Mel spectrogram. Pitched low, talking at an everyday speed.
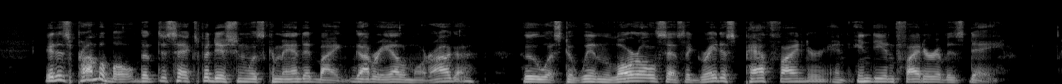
Yes: low, 130 Hz; average, 145 wpm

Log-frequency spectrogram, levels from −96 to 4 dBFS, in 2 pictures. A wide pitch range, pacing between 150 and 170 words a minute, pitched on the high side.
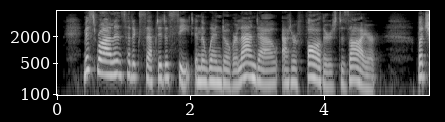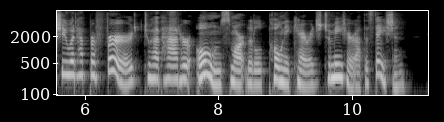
No: wide, 6.1 semitones; average, 185 wpm; high, 210 Hz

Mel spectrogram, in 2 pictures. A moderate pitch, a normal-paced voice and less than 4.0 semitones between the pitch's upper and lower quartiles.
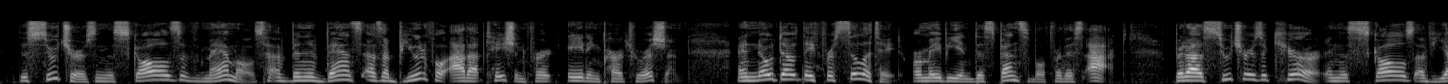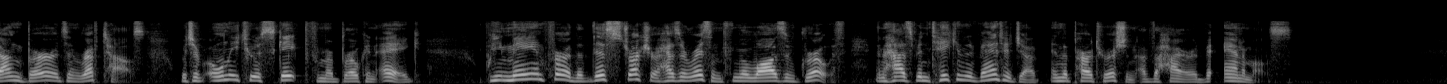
No: medium, 165 Hz; average, 160 wpm; wide, 5.4 semitones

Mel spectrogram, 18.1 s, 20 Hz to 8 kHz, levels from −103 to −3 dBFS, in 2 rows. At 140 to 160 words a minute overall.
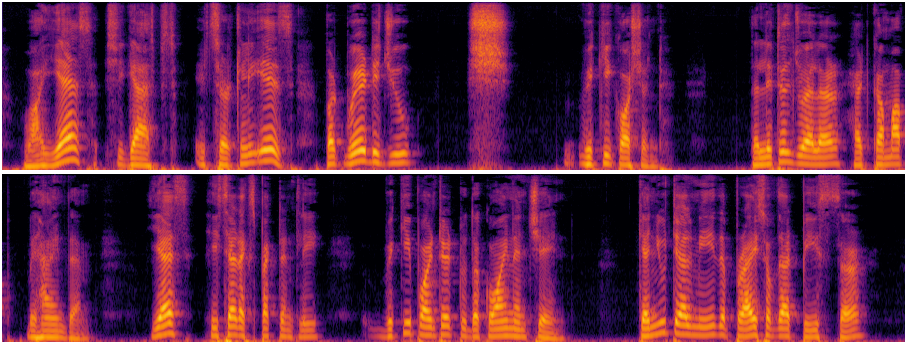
Yes: average, 155 wpm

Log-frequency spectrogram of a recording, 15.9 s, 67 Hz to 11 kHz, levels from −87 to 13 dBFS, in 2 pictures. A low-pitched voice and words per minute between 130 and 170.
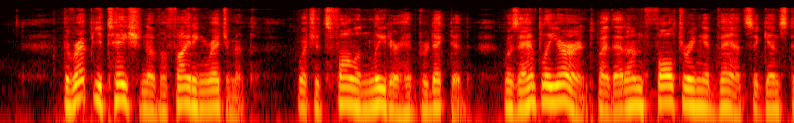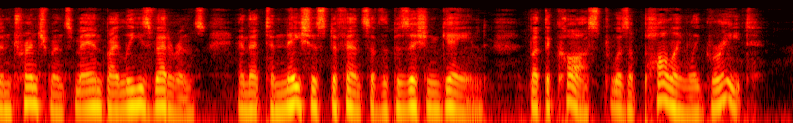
Yes: low, 125 Hz; average, 145 wpm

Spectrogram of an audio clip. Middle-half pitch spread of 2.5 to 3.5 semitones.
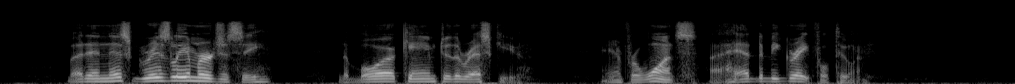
Yes: average, 3.0 semitones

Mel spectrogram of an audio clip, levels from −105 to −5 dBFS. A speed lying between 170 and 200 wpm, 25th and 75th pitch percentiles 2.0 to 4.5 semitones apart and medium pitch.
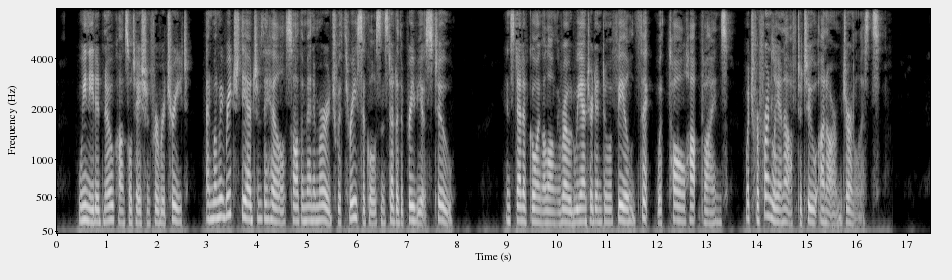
Yes: average, 180 wpm; average, 2.8 semitones; medium, 175 Hz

